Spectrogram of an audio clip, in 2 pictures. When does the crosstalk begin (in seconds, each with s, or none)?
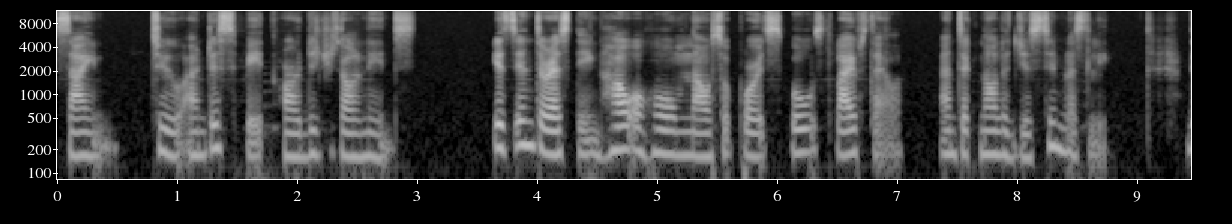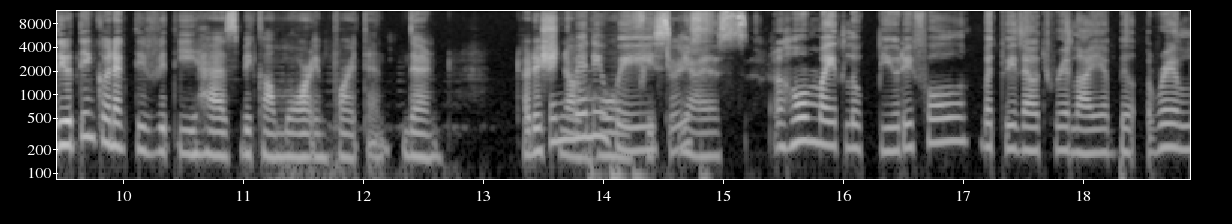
13.6 s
